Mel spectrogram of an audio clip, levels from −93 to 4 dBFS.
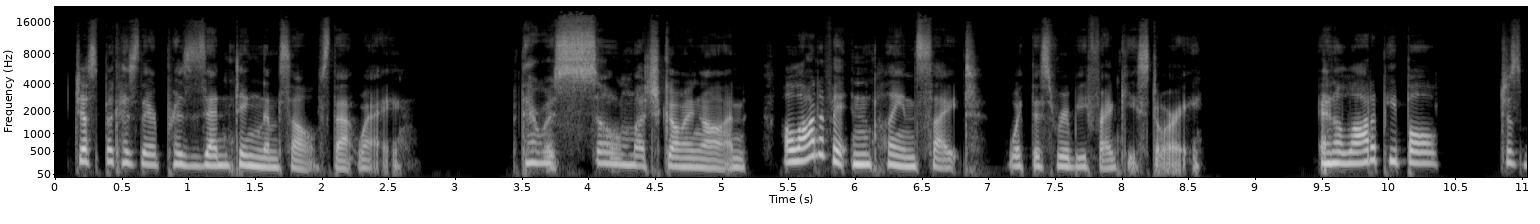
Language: English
